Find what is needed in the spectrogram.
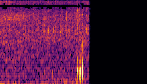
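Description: Low, steady wind rumble on the microphone over outdoor ambience, with a short louder sound just before the audio cuts to complete silence about one and a half seconds in.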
